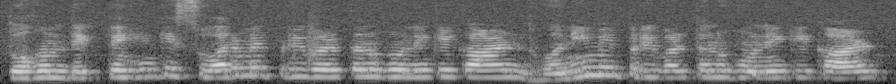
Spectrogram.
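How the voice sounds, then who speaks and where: A woman lecturer teaches at an unhurried, careful pace, restating each point and stopping on filler sounds as she explains. Her voice sits a little high. It is caught from some distance in a dull, lo-fi recording. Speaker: college lecturer.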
